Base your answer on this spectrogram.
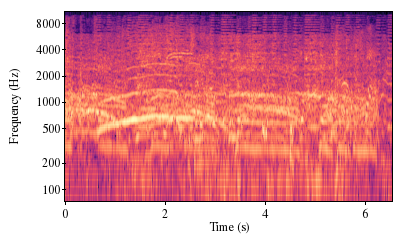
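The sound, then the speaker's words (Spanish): Excited shouting and whooping from a group of people as Fàbregas takes a penalty for Spain against goalkeeper Buffon in a semifinal, loud and sustained, with overlapping voices yelling and cheering in a lively crowd atmosphere. “Bueno, ya vemos un poco por los gritos cómo era el ambiente en el momento.”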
